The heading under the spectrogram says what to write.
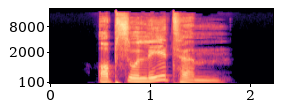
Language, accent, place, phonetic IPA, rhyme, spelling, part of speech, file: German, Germany, Berlin, [ɔpzoˈleːtəm], -eːtəm, obsoletem, adjective, De-obsoletem.ogg
- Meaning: strong dative masculine/neuter singular of obsolet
